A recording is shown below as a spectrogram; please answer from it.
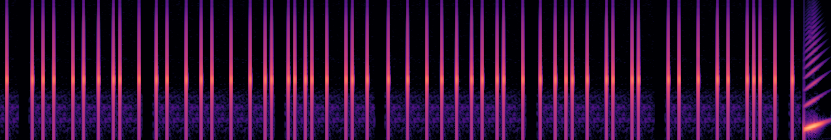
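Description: Keystroke sound effect of a texting app: rapid short clicks, each with a brief high beep, about five a second as a message is typed out letter by letter.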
